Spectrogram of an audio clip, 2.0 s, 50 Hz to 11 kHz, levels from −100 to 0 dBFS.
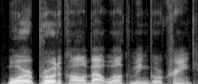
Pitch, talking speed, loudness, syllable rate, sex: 100 Hz, 150 wpm, -17 LUFS, 6.0 syllables/s, male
